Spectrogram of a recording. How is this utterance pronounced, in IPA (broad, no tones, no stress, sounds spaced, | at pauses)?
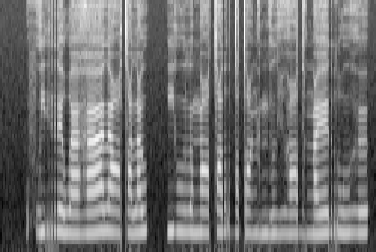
f o̤ j r ɛ w aː ɦ aː l aː i̯ tˤ ɛ l u | j uː l ɒ ŋʷ a i̯ tˤ o r dˤ a tˤ ɛ u̯ ŋ ɛ̤ ŋ ə̤ l i̤ ɦ o u̯ dˤ ɛ̤ ŋ ɛː r w u ɦ ə˞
